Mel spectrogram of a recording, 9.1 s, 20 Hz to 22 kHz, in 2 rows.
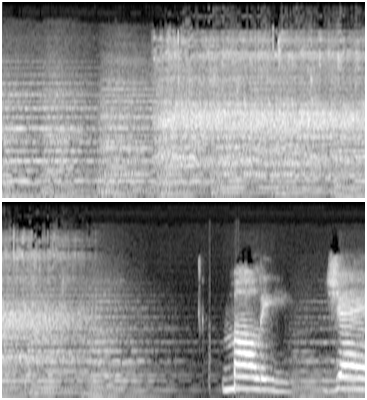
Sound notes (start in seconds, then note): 1.8 cheering and applauding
